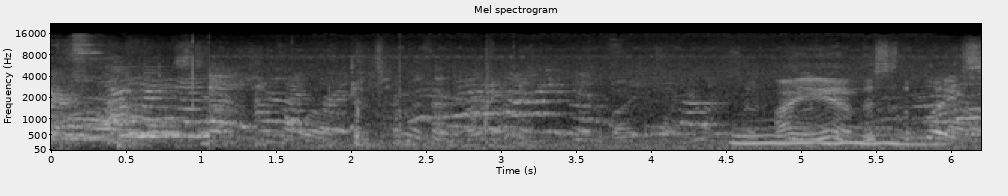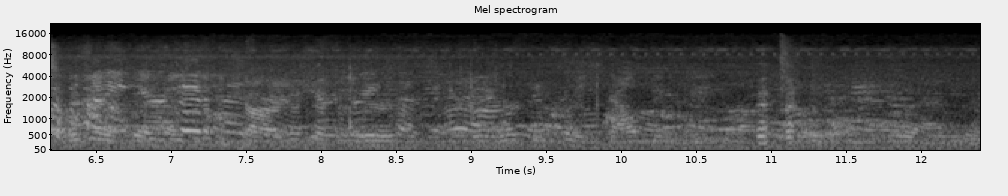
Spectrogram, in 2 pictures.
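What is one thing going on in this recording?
Several adults talk casually nearby, outdoors.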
